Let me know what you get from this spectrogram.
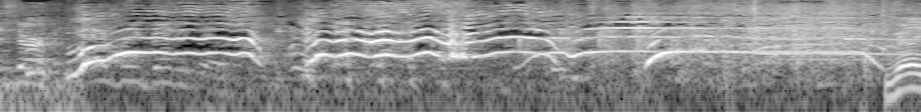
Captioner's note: excitedly screaming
